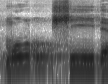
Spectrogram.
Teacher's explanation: ro sukun karena sebelumnya dumah maka kita baca tafkim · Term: tafkhim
